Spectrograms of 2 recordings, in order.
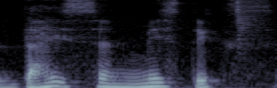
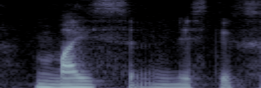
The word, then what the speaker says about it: Dyson Mystics: enough, and that is the Dyson Mystics event, not the Myson Mystics, how I pronounced it few times in a vlog.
